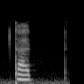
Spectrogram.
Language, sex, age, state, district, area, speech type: Assamese, female, 18-30, Assam, Lakhimpur, urban, spontaneous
